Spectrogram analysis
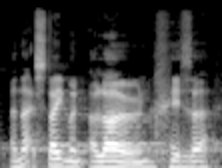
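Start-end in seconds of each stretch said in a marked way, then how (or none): none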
